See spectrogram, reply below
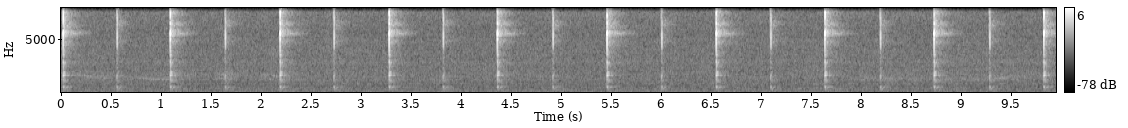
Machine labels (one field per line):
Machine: valve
